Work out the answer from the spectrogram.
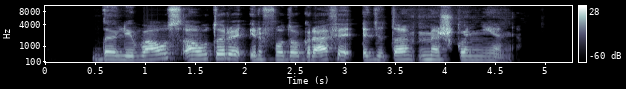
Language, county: Lithuanian, Vilnius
